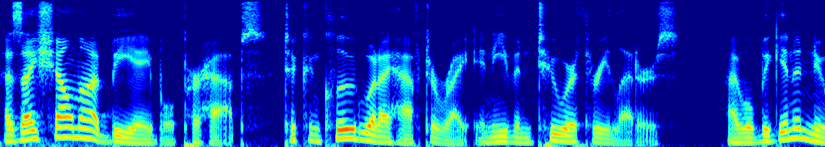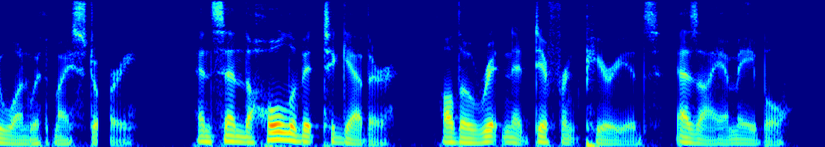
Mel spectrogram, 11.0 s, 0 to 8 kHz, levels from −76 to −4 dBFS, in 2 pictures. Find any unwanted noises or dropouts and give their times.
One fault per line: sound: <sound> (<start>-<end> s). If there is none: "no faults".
sound: dropout (6.2-6.2 s)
